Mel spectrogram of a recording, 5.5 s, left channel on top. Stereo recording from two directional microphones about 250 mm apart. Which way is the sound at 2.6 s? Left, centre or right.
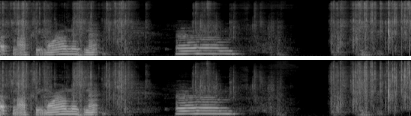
Right.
